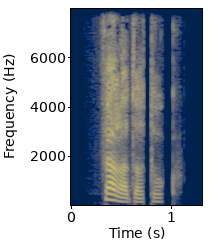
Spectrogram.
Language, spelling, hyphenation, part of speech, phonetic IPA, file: Hungarian, feladatok, fel‧ada‧tok, noun, [ˈfɛlɒdɒtok], Hu-feladatok.ogg
- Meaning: nominative plural of feladat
